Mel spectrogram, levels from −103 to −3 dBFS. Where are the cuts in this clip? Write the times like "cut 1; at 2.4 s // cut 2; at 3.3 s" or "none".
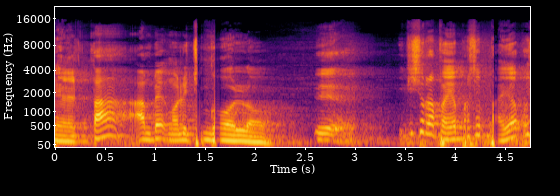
none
